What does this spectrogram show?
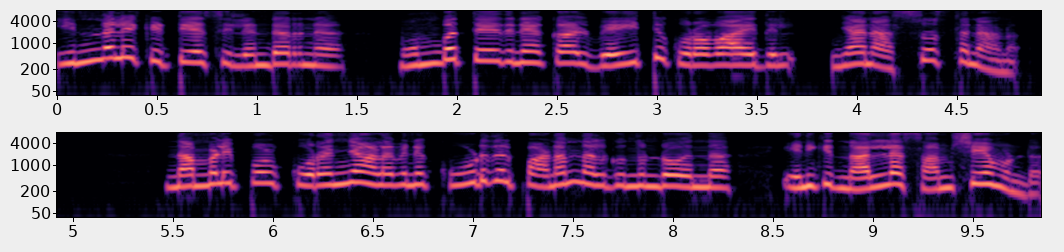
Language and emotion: Malayalam, angry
